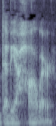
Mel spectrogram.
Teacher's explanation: You notice there's an R there that isn't even really there to begin with. You add extra ones.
